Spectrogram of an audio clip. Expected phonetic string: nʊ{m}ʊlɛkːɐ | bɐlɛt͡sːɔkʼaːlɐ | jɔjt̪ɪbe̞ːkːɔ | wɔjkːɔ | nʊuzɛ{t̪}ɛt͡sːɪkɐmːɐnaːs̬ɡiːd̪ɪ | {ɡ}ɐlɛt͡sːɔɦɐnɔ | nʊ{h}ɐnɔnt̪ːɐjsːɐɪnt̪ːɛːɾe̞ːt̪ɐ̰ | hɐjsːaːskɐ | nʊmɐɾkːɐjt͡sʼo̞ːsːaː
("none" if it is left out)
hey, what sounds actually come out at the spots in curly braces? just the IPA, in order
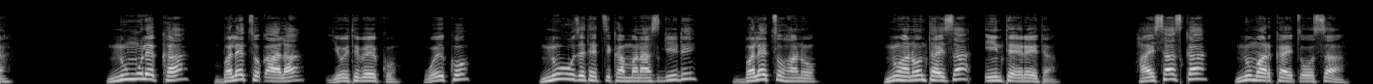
m, t̪, b, h

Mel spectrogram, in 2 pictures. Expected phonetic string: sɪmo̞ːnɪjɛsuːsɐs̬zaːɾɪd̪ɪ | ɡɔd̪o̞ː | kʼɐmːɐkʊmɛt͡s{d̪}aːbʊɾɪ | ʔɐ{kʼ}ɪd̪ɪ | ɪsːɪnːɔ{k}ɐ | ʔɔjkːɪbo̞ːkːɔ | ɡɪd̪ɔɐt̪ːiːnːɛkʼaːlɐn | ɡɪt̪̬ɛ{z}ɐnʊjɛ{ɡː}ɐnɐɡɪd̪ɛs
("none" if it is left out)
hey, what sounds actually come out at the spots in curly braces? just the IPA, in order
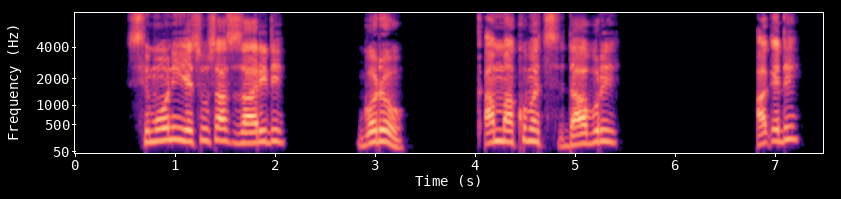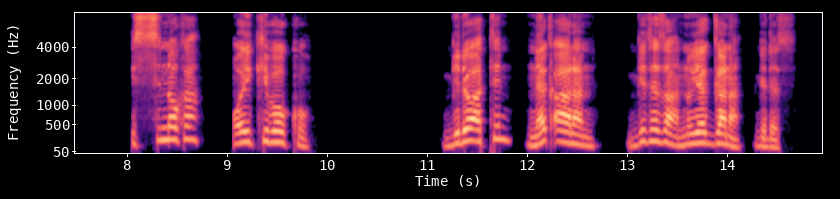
d̪, kʼ, k, z, ɡː

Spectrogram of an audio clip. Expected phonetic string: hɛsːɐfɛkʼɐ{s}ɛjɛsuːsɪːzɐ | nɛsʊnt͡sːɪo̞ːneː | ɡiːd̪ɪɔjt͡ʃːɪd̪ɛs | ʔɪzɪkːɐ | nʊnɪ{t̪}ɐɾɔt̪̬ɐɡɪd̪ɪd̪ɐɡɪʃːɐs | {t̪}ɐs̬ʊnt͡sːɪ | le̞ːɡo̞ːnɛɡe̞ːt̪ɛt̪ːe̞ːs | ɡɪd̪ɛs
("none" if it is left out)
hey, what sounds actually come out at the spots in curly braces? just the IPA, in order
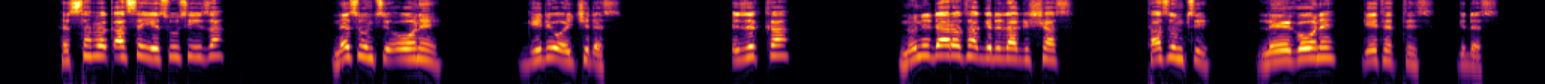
sː, d̪, t̪

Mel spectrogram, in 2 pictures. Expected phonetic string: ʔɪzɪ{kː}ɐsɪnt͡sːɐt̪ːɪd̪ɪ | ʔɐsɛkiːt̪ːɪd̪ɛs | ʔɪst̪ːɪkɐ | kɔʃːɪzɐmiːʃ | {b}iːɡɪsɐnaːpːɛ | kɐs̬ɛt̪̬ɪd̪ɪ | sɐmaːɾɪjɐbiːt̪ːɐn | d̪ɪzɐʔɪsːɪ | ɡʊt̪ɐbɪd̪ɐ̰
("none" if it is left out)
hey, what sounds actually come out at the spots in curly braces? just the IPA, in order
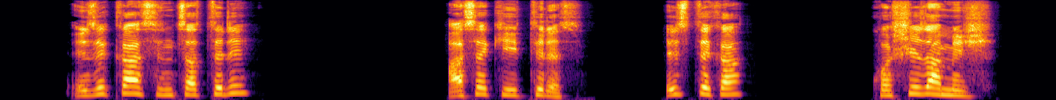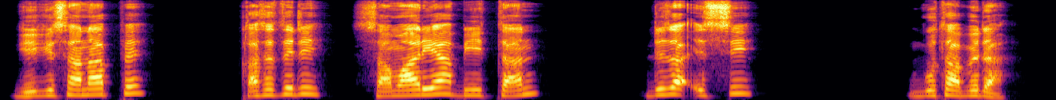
kː, ɡ

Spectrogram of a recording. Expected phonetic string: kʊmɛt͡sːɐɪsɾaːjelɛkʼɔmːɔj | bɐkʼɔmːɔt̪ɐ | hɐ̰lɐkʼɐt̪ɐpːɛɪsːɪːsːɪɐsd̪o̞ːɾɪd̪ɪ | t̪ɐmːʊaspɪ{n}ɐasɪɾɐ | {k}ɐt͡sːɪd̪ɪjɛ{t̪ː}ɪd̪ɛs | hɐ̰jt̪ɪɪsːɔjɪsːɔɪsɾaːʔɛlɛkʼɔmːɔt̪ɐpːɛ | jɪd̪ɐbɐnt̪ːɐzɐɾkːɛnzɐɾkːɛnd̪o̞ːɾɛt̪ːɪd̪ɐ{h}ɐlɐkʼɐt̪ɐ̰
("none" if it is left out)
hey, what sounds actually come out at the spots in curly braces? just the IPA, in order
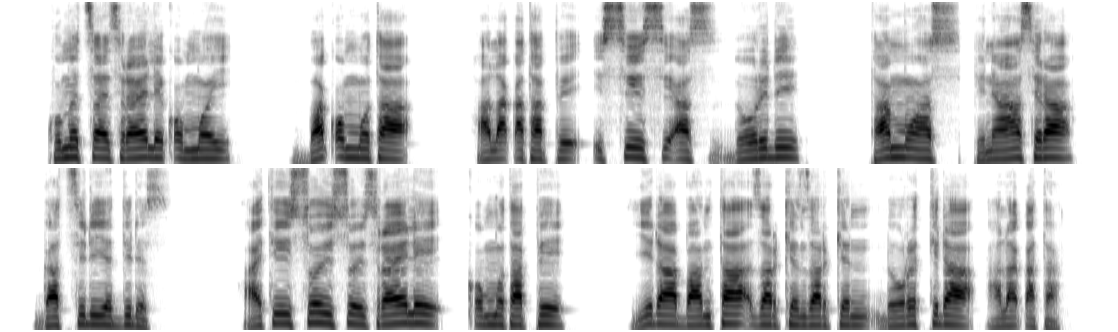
n, ɡ, d̪ː, h

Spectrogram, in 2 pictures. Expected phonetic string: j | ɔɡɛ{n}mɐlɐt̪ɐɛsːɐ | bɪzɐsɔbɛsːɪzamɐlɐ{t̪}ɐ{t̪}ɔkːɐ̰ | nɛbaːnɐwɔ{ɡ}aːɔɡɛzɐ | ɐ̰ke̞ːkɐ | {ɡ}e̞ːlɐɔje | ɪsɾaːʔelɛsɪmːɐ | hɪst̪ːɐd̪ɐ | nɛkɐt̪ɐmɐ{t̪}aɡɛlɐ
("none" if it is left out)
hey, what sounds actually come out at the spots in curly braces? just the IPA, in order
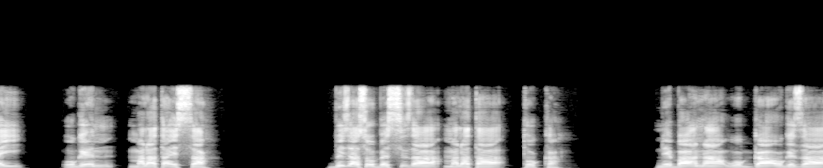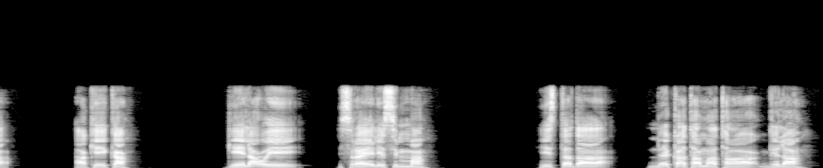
n, t̪, t̪, ɡː, ɡ, t̪

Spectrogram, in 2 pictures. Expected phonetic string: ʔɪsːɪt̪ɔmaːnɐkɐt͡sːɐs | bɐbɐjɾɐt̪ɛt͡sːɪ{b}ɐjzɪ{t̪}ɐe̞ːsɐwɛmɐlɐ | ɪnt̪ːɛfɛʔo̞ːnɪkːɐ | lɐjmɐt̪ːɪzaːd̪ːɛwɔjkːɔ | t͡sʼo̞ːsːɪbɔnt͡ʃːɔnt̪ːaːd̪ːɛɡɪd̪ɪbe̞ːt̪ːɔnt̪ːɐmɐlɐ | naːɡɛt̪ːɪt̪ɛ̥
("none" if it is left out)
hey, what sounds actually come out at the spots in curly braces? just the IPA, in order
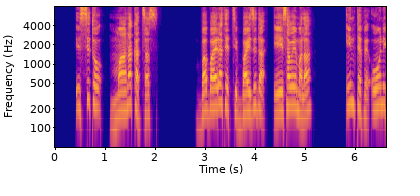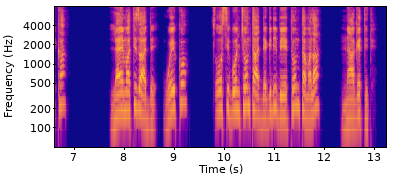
b, d̪

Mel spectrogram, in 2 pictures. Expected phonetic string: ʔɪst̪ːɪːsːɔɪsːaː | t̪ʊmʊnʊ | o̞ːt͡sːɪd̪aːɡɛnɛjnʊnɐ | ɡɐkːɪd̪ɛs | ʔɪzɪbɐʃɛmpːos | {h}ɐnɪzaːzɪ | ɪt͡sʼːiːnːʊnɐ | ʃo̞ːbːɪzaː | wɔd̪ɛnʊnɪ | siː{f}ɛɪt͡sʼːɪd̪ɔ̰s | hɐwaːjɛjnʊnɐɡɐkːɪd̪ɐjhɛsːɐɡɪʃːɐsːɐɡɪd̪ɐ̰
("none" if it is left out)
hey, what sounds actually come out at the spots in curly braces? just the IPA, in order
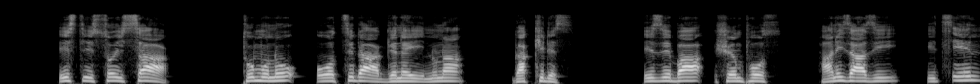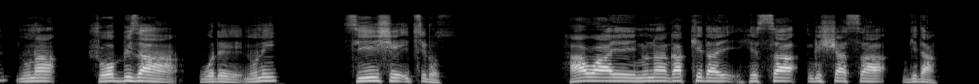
h, ʃ

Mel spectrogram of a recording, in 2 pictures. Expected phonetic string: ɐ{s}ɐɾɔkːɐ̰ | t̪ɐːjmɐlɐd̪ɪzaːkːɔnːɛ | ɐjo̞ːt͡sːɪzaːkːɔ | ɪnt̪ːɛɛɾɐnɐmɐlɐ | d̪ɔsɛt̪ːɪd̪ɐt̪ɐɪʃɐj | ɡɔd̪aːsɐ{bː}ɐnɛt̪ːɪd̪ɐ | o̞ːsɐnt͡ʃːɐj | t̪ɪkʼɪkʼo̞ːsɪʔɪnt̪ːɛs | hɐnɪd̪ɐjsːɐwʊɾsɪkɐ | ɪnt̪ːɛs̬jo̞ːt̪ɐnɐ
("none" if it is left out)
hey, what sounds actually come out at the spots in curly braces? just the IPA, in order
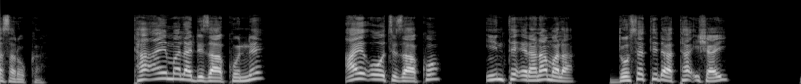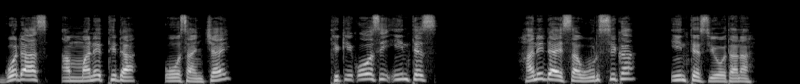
s, mː

